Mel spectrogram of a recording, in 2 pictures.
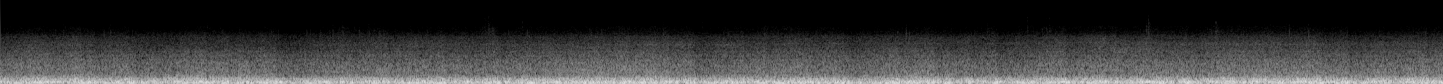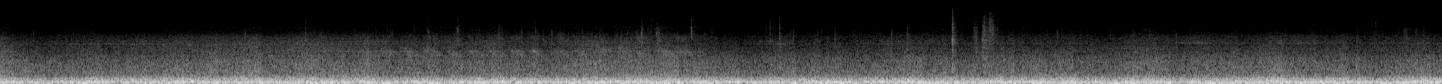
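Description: Cabin noise of an N700S Shinkansen running at high speed: a steady low rumble with a hiss above it. Its character shifts slightly about halfway through as the train leaves a tunnel into the open, with a few faint clicks later on.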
